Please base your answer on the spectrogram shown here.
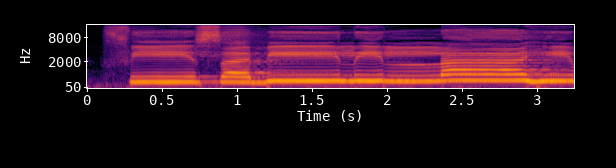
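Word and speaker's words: في سبيل الله: bak panjang 2 harokat fisabilillah lam pada lafal Allah dibunyikan secara taktik sebab huruf sebelumnya berbaris kasroh maka lam ini bacanya tipis lah fisabilillah kemudian Alif lamnya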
